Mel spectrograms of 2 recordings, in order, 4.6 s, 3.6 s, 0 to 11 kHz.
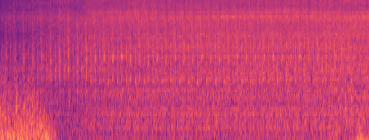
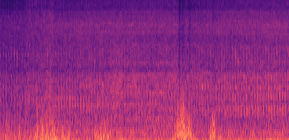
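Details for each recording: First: Toyota Rush with a 3SZ-VE engine. A hollow, regular knock of about three per second sits over a rough idle: piston knock (piston slap). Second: Toyota Rush 3SZ-VE, engine rebuilt for a knock a year earlier, cold start at about −20 to −23 °C. It starts well and the oil pressure light goes out at once. The cold idle is steady and slightly raised, with no knocks or ticks; a normal cold idle.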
